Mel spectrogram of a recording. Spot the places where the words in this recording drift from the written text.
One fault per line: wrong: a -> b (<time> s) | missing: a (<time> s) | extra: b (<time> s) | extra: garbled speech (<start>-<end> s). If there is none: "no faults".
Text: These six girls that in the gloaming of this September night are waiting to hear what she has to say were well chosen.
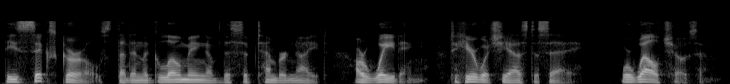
no faults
